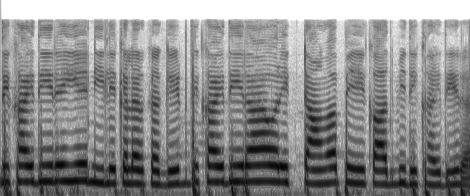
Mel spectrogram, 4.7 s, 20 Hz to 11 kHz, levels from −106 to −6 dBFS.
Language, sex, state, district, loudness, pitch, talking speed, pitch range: Hindi, male, Bihar, Madhepura, -15 LUFS, 250 Hz, 280 wpm, 230-270 Hz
